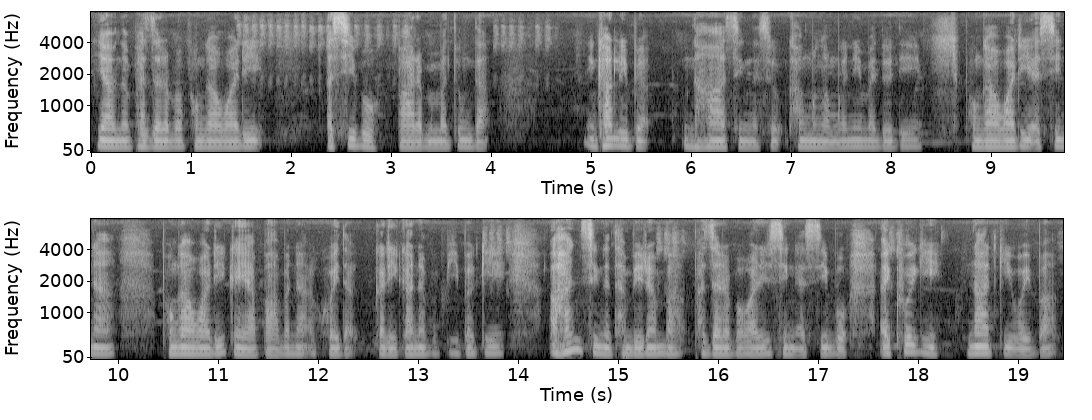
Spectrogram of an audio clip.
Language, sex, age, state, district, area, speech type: Manipuri, male, 30-45, Manipur, Chandel, rural, spontaneous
